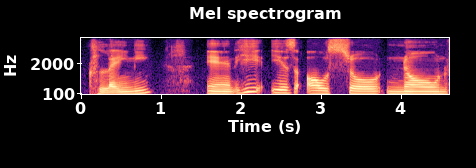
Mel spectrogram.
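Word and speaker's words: Kleene: was invented or introduced by American mathematician Stephen colini yeah his name you know did the pronunciation of his name is a little bit different so it's claimy and he is also known for the vs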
